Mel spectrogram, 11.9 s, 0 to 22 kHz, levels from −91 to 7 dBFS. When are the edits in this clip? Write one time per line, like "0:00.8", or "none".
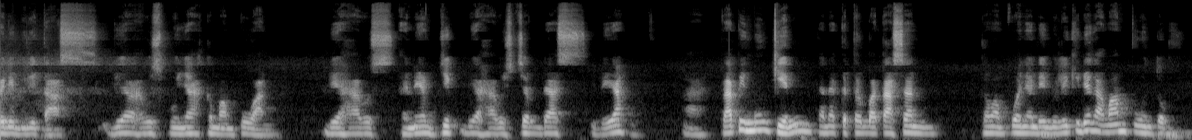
none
